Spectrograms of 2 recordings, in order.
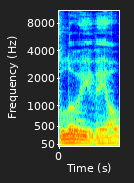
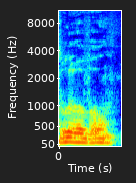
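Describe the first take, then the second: First: A fuller formal pronunciation of the city name. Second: A clipped local pronunciation of the city name. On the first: This is how it is officially meant to be said. "I think it's actually meant to be pronounced Louisville" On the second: This is how people from the area say it. "we're going to go with the slang"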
